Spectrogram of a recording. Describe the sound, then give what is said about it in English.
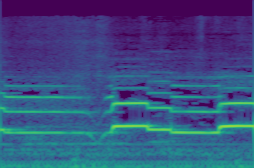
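A penny whistle is played in practice, a few sustained, breathy notes, shifting pitch with a brief dip in the middle before settling into steady higher tones. It plays alone at moderate volume, with no voices. “Looks like I've interrupted your penny whistle practice.”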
